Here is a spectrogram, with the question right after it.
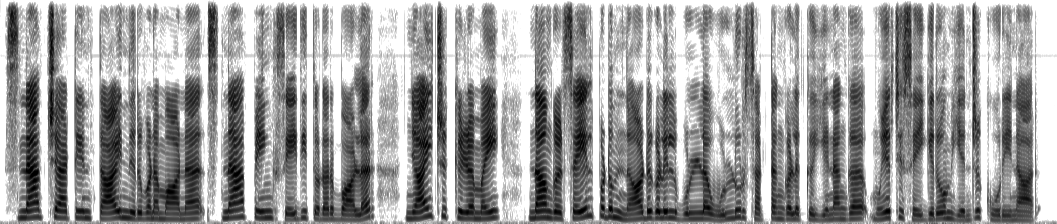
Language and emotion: Tamil, neutral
